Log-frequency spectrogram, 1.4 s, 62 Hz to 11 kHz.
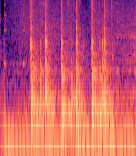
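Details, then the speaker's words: Renault Grand Scenic 3 door rocked when closed: quick rhythmic squeaky creaks, also heard while driving, from the dirty rubber door stop the door presses against; fixed by cleaning it with carburetor cleaner and fitting anti-squeak strip. "Для того, щоб у нас не скрипіло так, нам потрібно ось там є ось спеціальна резинка, яка, коли ми закрили дверку, впирається."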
